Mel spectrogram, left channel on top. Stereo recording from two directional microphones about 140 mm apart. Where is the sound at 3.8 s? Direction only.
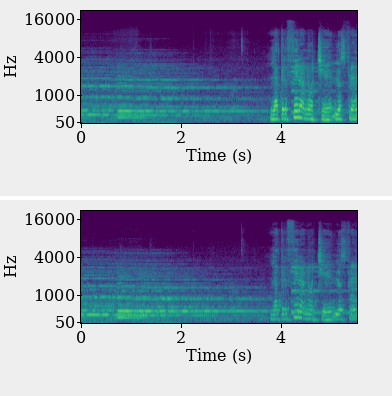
45° left (ahead or behind).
